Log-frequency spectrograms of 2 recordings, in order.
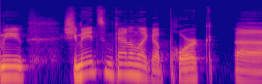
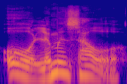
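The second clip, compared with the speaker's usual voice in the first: put-on Japanese-accented echo; 5 semitones higher, 4 dB louder, slower than usual. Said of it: "and they go".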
